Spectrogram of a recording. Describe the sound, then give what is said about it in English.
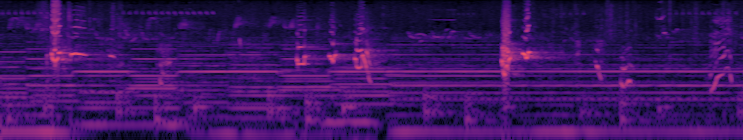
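A dog named Jack, made to cry for a radio feature recording, whimpers and cries in a string of short, high-pitched whines, about eight of them, coming in uneven bursts over a steady low hum. “While no animals were physically harmed in the recording of this radio feature, it is possible that Jack suffered some psychological trauma as a result of being made to cry.”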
